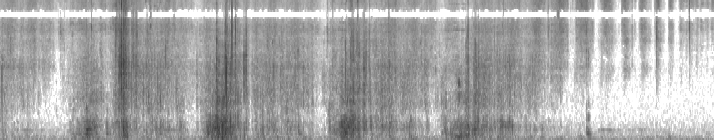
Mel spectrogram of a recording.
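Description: Long green nails and fingertips press into a loose pile of crushed purple-tinted gym chalk (magnesium carbonate) with small chunks, spread on a dark surface, crushing it and rubbing it flat. Soft, dry crunching and gritty crackles rise and fade in irregular swells over a faint bright hiss.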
